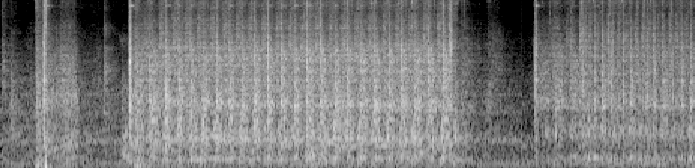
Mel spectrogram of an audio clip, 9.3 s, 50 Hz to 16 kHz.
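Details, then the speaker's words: 1998 Renault Laguna 2 2.0 petrol, 509,000 km, started before cylinder head removal: loud, regular clatter from the top of the engine; source in the top end not yet located. "üst kapaktan ses geliyor ama nereden olduğuna bakabilmemiz için kapağı indirmemiz gerekiyor dediler"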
